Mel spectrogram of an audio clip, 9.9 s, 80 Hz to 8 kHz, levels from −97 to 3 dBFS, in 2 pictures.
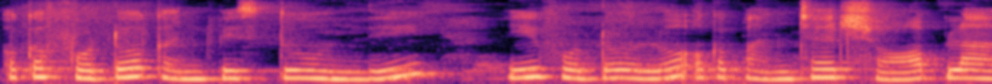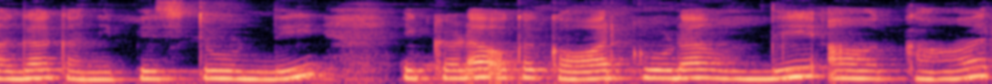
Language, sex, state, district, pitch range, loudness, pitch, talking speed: Telugu, female, Andhra Pradesh, Sri Satya Sai, 220-250 Hz, -15 LUFS, 230 Hz, 115 wpm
